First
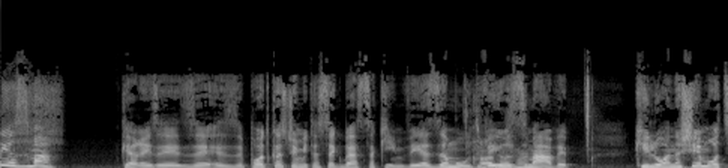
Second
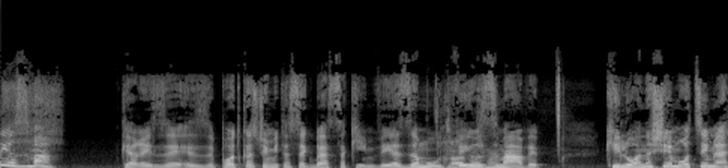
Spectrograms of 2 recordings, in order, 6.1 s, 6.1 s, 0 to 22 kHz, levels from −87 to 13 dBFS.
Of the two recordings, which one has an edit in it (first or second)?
second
